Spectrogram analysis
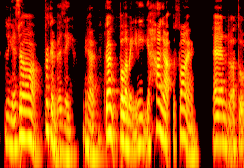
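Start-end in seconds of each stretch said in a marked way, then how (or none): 0.4-2.6 irritable, grumpy, dismissive grumble. Retelling a phone call, imitating Dad sounding grumpy. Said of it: "Just grumpy".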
